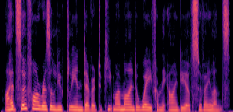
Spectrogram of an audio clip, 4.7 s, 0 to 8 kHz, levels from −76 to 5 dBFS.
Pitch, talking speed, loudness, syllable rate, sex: 195 Hz, 205 wpm, -19 LUFS, 6.3 syllables/s, female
